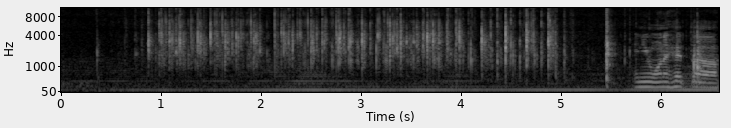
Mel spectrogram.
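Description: A spray can rattles as it is shaken.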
